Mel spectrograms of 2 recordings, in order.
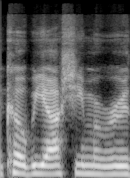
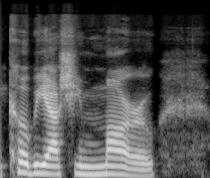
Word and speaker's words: Kobayashi Maru: I figured it was probably a simulation, like the Kobayashi Maru that you didn't know was happening. So, right. Excuse me, it should be actually Kobayashi Maru, which is the correct way to pronounce that,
